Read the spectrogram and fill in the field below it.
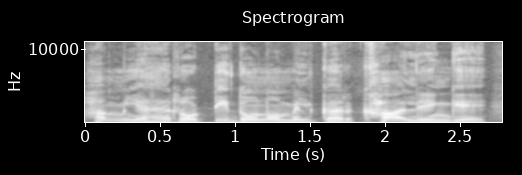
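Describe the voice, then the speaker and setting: A man's voice: sits high, lively intonation, takes it slowly, dry recording. A man doing a kind, earnest female goat. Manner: scolding then generous, earnest.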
